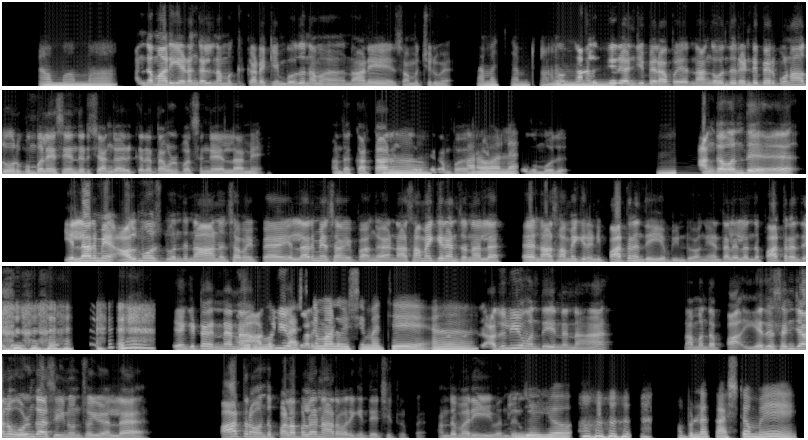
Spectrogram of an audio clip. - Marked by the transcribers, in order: other background noise; in English: "அல்மோஸ்ட்"; laugh; laugh
- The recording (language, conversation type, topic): Tamil, podcast, உங்களுக்குப் பிடித்த ஆர்வப்பணி எது, அதைப் பற்றி சொல்லுவீர்களா?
